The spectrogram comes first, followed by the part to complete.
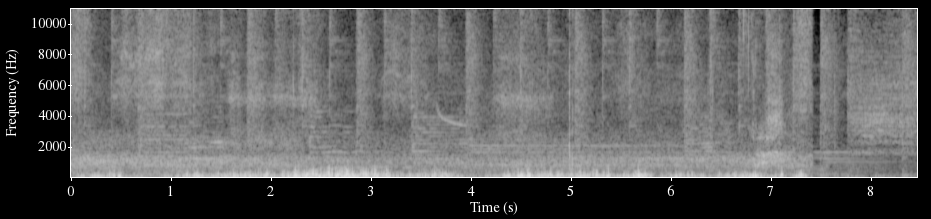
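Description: Gusty wind rumbling on the microphone, rising and falling, over soft background music. About five seconds in there is a single sharp tick, fitting a putter striking a golf ball.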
